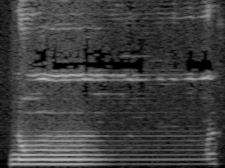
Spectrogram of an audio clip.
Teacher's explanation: फिर नून ज़बान की नोक से अदा होता है, दांतों की जड़ और नाक की आवाज़ से। नून, इसमें नाक से भी आवाज़ आनी चाहिए। और हमारे जो दांत हैं, नून, तो दांतों की जो जड़ है वहां पर भी हमारी ज़बान लग रही है, क्योंकि हम नून को ज्यादा खींच रहे हैं ना, तो ज़बान एक जगह बाकायदा तौर पर वहीं चिपक रही है।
